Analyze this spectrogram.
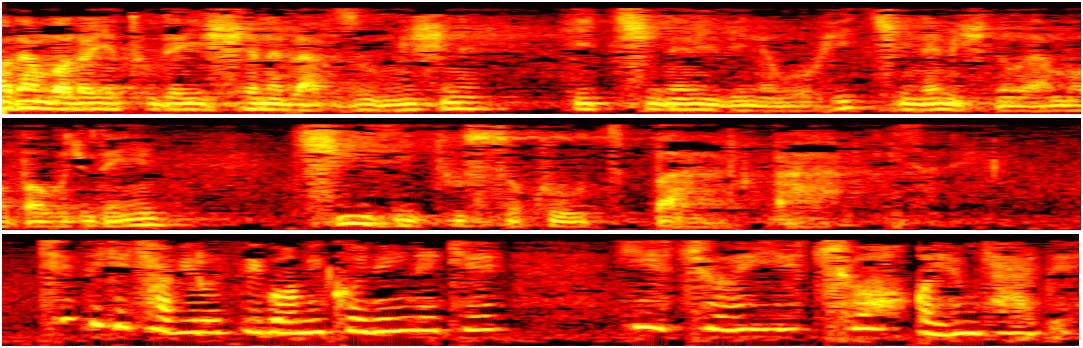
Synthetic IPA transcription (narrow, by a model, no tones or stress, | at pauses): ɒːd̪æmbɒːlɒːje̞t̪ʰuːd̪eiːʃenelæfzuːnmiːʃine | hiːt͡ʃt͡ʃʰːiːne̞miːbiːneohiːt͡ʃt͡ʃːʰiːne̞miːʃnɔːveæmːɒːbɒːvod͡ʒuːd̪e̞iːn | t͡ʃʰiːziːt̪ʰusokʰuːt̪ʰb̥æɾbæɾmiːz̥æne | t͡ʃʰiːziːcʰe̞cʰæviːɾoziːbɒːmiːkʰo̞neiːnecʰe | jed͡ʒɒːijet͡ʃʰɒːhɢɒːjemcʰæɾd̪e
